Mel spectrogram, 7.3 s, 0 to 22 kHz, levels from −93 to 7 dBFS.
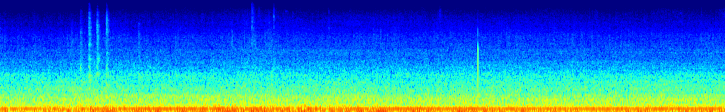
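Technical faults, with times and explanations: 4.78–4.80 s, loud pop: a single sharp pop, roughly 10 dB above the surrounding sound, which carries on underneath; likely a brief voltage pulse from a plug, switch or static discharge.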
